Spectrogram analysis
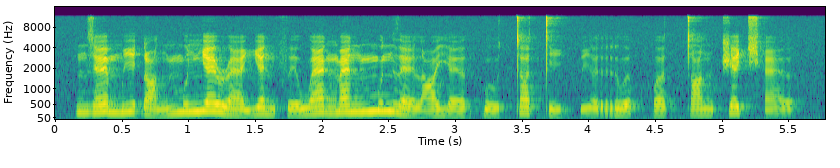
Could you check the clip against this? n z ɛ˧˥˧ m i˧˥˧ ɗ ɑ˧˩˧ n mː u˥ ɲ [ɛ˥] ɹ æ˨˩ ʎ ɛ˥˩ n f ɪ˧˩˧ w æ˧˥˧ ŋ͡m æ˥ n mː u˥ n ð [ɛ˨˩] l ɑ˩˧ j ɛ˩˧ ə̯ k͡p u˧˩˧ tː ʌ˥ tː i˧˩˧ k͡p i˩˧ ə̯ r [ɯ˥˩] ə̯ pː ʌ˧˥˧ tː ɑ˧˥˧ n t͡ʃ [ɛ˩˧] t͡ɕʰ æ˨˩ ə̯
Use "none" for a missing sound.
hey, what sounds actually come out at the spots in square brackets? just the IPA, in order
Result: ɛ˥, ɛ˨˩, u˥˩, ɛ˥

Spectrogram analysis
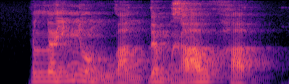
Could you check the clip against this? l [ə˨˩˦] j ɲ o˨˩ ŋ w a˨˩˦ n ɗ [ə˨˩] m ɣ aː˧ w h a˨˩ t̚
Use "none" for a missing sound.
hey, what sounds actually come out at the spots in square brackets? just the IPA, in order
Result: ə˧˥, ə˨˩

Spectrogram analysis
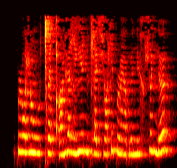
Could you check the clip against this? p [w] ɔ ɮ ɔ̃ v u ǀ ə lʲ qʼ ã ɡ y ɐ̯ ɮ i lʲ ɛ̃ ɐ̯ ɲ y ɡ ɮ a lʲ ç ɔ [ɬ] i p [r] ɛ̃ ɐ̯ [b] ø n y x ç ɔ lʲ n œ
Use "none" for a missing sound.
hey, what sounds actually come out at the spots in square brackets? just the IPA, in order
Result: ɹ, ɬ, ɹ, b

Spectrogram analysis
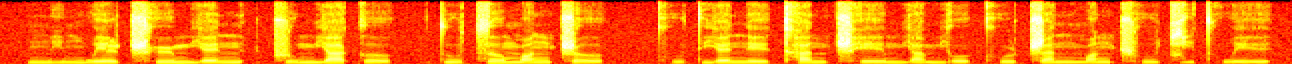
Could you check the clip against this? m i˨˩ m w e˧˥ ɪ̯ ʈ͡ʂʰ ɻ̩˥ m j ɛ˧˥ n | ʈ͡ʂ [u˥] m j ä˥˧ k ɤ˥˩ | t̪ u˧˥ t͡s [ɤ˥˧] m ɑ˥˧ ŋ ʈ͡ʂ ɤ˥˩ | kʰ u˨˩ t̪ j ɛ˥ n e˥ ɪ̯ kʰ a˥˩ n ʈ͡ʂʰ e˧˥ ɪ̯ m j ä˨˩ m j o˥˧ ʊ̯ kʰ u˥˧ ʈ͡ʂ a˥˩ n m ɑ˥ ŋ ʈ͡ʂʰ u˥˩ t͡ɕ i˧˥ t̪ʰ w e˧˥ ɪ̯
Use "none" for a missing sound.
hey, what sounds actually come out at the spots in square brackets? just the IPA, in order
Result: u˧˥, ɤ˥˧

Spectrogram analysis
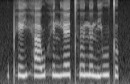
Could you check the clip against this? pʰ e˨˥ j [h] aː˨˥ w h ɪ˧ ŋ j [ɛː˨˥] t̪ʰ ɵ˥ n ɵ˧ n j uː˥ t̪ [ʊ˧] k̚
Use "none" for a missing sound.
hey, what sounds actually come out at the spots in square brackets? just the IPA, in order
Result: h, ɛː˥, ʊ˧

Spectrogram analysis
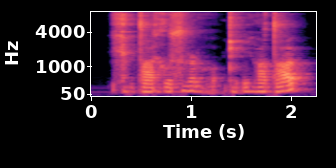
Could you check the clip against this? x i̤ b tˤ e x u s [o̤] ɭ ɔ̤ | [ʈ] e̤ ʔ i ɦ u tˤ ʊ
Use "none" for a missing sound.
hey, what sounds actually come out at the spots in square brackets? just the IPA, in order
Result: ɔ̤, ʈ

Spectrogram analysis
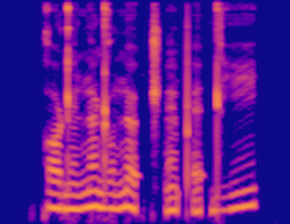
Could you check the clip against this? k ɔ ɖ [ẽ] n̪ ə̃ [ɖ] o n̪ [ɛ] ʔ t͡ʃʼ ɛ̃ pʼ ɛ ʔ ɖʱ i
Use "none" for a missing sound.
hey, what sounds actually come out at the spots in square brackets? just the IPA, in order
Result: ɛ̃, ɖ, œ

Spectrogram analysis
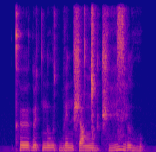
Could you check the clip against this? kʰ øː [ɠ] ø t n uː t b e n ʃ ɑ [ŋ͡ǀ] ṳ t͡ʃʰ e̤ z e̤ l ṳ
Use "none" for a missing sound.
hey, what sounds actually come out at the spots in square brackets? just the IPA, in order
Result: ɠ, ŋ͡ǀ

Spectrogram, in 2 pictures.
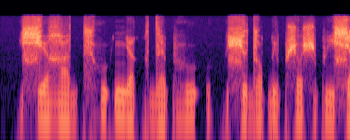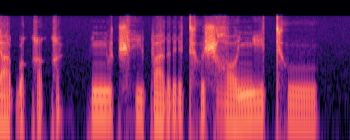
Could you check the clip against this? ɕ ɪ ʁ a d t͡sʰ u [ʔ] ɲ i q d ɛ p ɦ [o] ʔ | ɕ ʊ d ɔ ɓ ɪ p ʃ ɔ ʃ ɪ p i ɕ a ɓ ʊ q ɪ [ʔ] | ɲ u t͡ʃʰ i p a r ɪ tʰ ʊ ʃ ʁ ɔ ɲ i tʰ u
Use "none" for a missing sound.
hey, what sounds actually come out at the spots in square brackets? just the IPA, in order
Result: ʔ, u, q

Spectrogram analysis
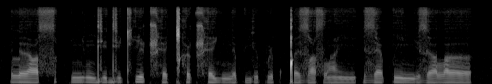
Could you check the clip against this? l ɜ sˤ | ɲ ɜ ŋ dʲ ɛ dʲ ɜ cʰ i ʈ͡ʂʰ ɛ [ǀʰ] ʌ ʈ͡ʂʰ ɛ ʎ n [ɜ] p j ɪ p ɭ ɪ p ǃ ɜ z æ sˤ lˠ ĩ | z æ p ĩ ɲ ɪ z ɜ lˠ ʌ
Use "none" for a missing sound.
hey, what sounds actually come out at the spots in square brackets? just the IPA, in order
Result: ǀʰ, ɛ

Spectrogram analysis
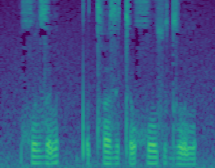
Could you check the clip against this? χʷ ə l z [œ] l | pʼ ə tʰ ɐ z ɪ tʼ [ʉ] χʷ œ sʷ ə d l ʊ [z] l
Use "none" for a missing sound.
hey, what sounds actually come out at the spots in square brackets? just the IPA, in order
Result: ə, ø, none

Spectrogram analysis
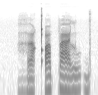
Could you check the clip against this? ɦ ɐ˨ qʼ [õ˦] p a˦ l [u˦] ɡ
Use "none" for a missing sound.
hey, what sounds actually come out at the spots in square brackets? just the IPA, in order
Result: o˦, u˦

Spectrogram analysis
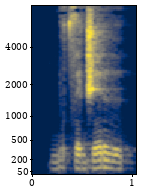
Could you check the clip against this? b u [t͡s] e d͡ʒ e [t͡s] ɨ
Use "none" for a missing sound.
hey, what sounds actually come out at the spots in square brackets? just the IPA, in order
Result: t͡s, ɾ

